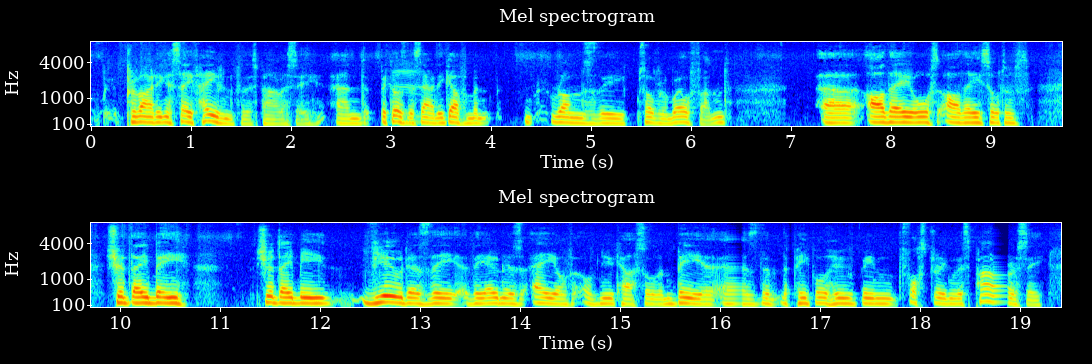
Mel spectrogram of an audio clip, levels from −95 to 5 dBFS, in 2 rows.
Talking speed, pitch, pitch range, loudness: 160 wpm, 140 Hz, 130-145 Hz, -24 LUFS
